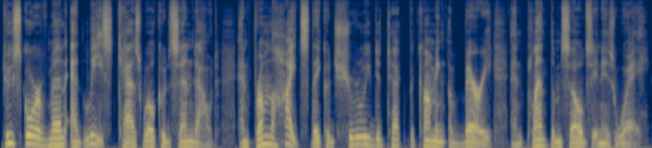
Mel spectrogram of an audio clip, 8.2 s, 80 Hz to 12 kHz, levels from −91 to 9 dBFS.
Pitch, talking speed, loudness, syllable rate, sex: 120 Hz, 205 wpm, -20 LUFS, 4.9 syllables/s, male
